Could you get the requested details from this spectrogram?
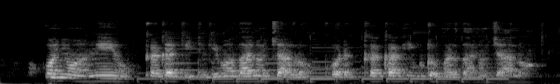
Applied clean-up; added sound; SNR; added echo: none; Electric guitar; 16 dB; reverberation time 0.2 s.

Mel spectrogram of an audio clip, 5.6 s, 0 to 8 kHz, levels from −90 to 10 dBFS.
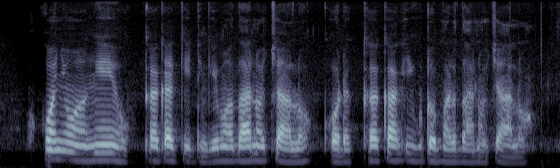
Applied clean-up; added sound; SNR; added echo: none; none; none; none.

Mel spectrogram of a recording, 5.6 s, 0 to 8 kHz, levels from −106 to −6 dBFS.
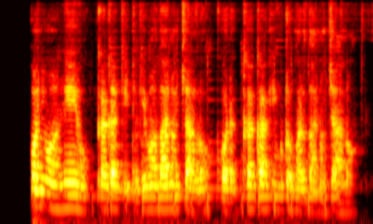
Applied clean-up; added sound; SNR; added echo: neural mask model DeepFilterNet 3.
